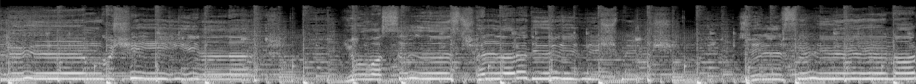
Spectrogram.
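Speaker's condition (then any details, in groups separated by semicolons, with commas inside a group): No condition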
